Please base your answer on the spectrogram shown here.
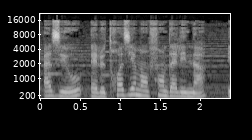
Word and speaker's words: Azayo: Azayo, prononcé Azeo, est le troisième enfant d'Alena, et aussi avec Tom.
